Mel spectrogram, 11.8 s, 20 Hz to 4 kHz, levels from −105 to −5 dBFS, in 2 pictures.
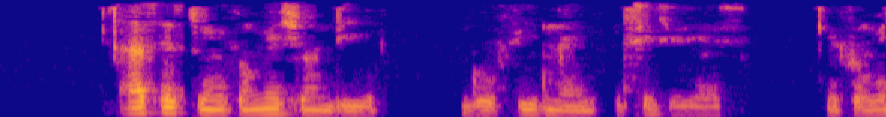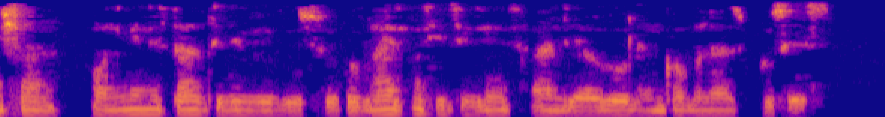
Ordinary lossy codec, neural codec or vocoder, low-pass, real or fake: MP3, 24 kbps; none; 3.6 kHz; real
